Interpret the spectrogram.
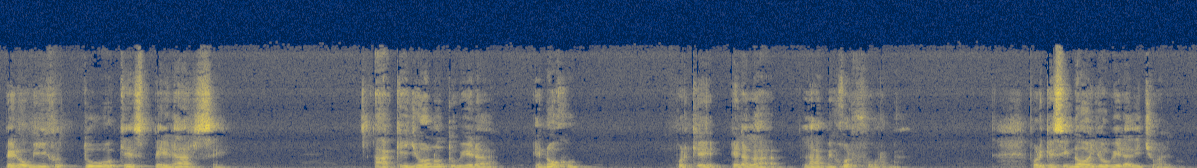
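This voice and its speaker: A man's voice: low voice, measured pace, pauses often, mellow. A man giving earnest, teacherly advice on emotions, posing rhetorical questions as he talks. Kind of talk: reflective monologue.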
